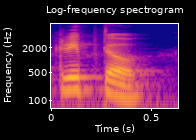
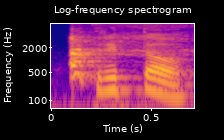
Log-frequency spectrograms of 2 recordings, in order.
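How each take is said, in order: First: "crypto" with a hard k sound at the start; wrong pronunciation. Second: "Tripto" starting with a t sound; correct pronunciation. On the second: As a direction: say "Tripto" with a clear t before the r. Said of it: "Not crypto". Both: Shown as a demonstration.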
